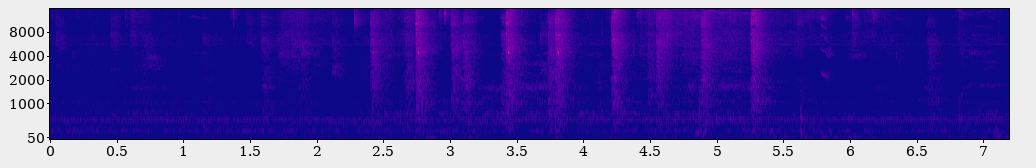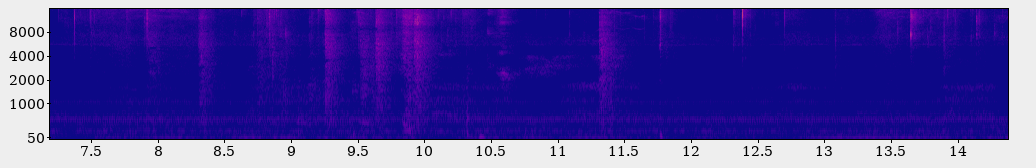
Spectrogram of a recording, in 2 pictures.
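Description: Faint clicks and light taps of flat metal kebab skewers and steel bowls being handled while chunks of marinated lamb are pushed onto a skewer. The clicks come in two clusters over a steady low hum.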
